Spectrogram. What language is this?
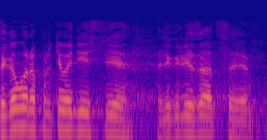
Russian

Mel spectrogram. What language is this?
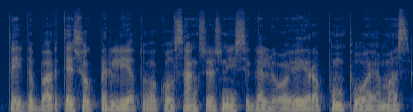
Lithuanian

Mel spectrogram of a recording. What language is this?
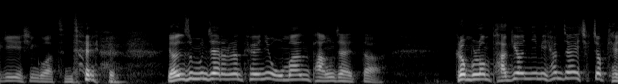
Korean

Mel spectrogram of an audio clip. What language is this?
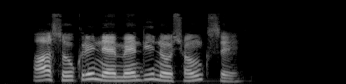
Wadiyara Koli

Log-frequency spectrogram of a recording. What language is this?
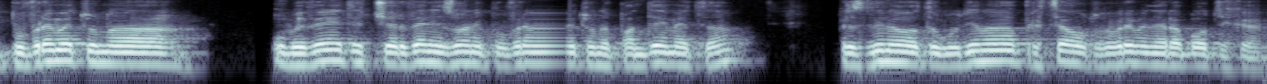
Bulgarian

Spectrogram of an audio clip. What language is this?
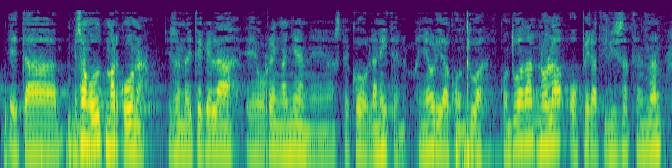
Basque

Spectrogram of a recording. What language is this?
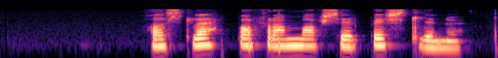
Icelandic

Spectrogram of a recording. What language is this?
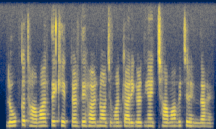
Punjabi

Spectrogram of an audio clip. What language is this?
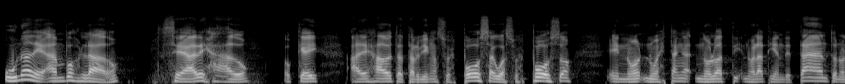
Spanish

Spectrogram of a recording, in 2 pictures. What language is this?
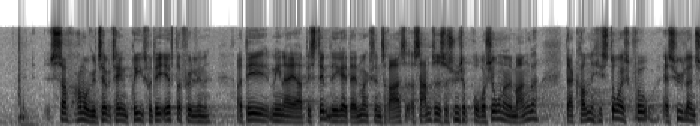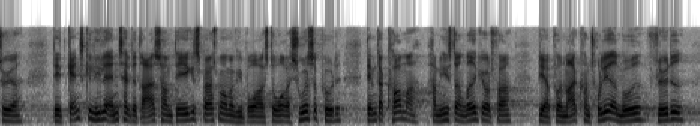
Danish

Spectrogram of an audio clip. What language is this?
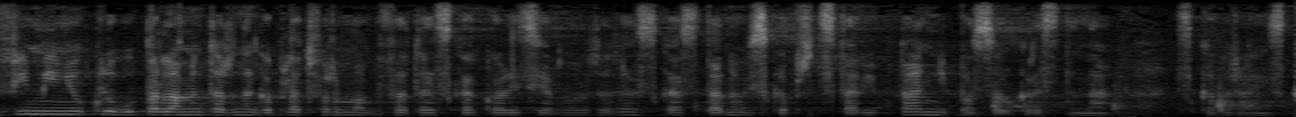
Polish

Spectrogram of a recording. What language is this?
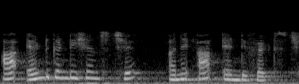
Gujarati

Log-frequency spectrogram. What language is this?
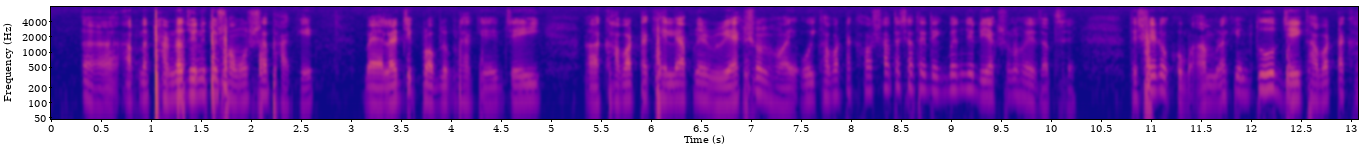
Bangla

